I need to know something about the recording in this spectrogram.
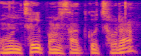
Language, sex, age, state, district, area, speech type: Maithili, male, 18-30, Bihar, Samastipur, rural, spontaneous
